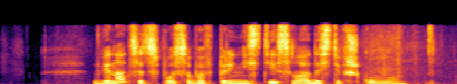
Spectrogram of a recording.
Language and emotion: Russian, neutral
